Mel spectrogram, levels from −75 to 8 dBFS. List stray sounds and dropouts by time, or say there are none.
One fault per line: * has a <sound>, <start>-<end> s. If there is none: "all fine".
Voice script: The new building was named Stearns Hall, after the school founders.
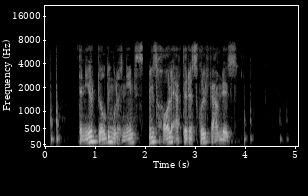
* has a dropout, 1.9-2.1 s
